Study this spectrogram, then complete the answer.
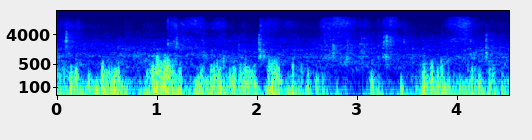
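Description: Book pages rustle and flutter as they are turned quickly.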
